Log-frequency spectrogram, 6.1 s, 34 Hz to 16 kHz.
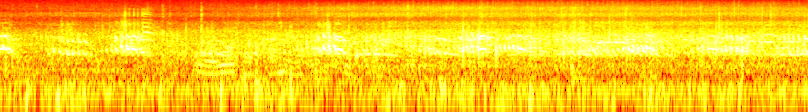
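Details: Sandhill cranes at Merced National Wildlife Refuge, California, on 5 November 2022: a flock's rolling, trumpeting calls overlapping at a distance, over steady background noise.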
